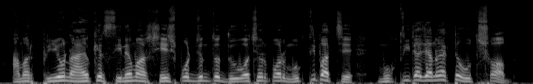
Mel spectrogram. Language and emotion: Bengali, happy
